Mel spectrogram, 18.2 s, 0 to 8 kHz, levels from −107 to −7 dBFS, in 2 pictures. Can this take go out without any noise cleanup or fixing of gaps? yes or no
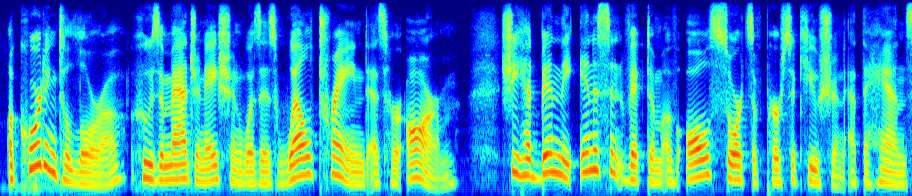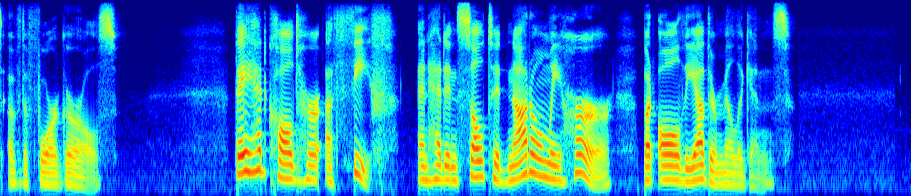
yes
